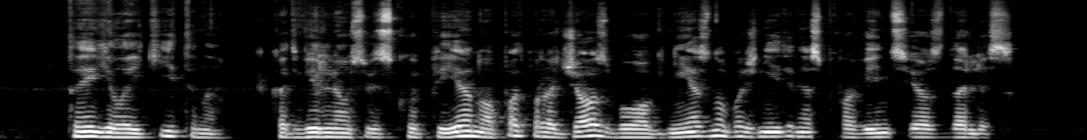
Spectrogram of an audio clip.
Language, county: Lithuanian, Šiauliai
